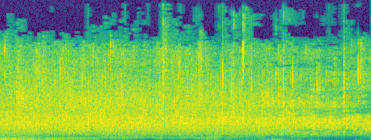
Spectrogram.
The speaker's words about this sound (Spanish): ¿Cuántos dicen amén a eso? Dale un aplauso a Dios. Gracias, Padre.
